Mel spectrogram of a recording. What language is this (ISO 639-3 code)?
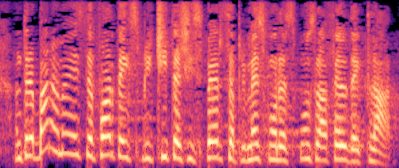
ron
